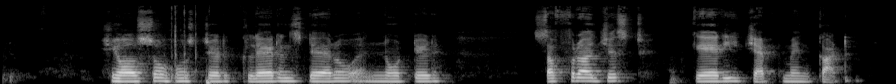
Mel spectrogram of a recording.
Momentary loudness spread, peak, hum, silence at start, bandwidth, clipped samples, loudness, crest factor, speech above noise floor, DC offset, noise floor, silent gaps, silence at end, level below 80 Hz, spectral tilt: 10 LU; -2 dBFS; none; 1.05 s; 16 kHz; under 0.1%; -19 LUFS; 18 dB; 46 dB; under 0.1%; -65 dBFS; none; 0.45 s; -52 dBFS; -6.5 dB/octave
